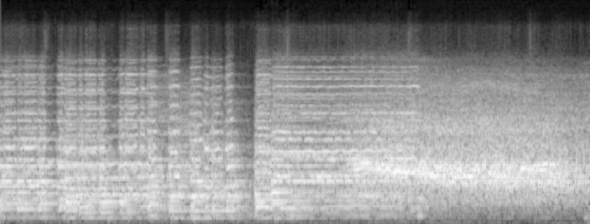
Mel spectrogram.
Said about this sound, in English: Tonight we're tuned in to the applause and voices of high-flying blue jackets of Uncle Sam's Navy, the officers and men of the Naval Air Station, Banana River, Florida.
